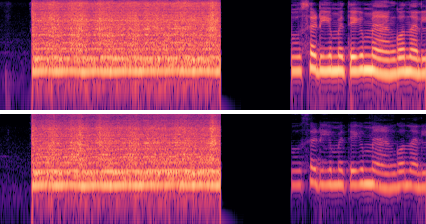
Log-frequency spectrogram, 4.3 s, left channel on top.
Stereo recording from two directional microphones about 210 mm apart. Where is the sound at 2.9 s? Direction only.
45° left (ahead or behind).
